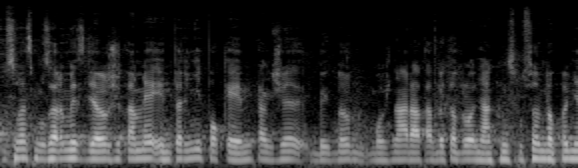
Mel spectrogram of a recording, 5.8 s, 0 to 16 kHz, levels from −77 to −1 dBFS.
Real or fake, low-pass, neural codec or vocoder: fake; 14.4 kHz; codec, 44.1 kHz, 3.4 kbps, Pupu-Codec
